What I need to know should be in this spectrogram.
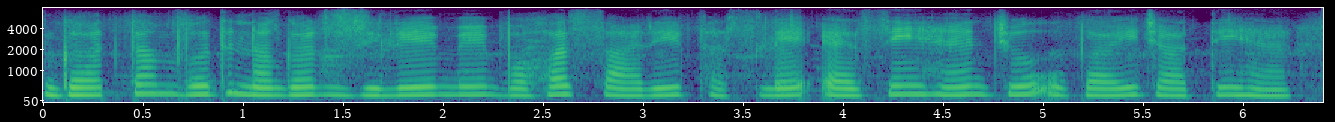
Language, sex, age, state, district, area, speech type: Urdu, female, 18-30, Uttar Pradesh, Gautam Buddha Nagar, rural, spontaneous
